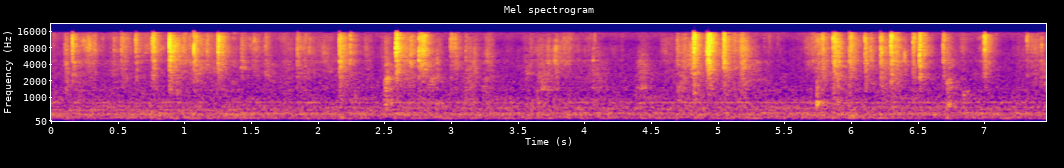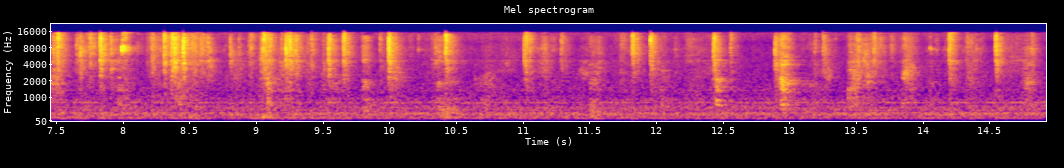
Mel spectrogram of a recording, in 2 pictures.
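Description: Two small dogs play-fighting on a hardwood floor: quick, irregular clicking and scrabbling of claws on the boards, with a few short vocal noises from the dogs.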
